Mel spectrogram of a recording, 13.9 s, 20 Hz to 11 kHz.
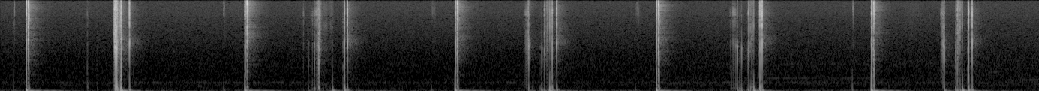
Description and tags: Removing and replacing a pen cap. Recorded with AT4021s into a Modified Marantz PMD661.
foley, pen, click, pop, zip, cap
